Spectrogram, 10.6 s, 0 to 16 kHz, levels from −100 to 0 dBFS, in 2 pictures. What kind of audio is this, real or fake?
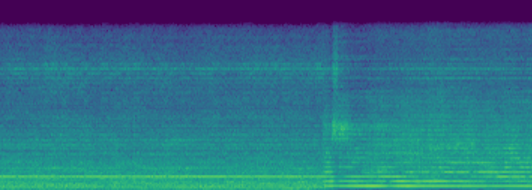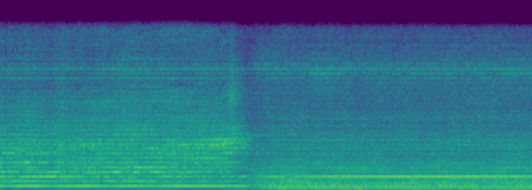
fake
